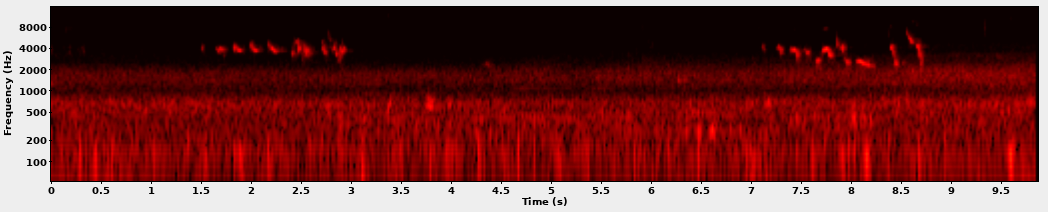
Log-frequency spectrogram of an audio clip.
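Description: Two bursts of dry, high chips from a chipping sparrow, each about a second and a half long, over a steady low rumble of traffic or wind.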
